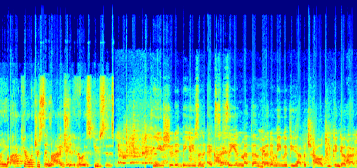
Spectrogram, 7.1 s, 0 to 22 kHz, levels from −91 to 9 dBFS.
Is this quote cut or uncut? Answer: cut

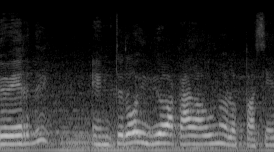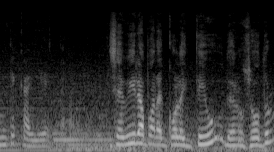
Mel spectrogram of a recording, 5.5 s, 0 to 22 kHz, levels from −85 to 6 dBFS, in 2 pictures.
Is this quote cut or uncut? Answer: cut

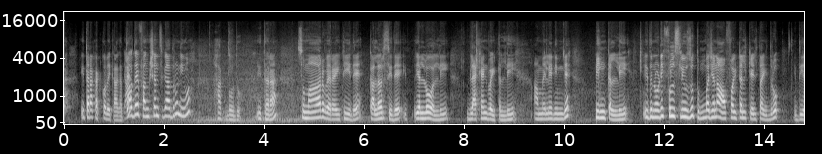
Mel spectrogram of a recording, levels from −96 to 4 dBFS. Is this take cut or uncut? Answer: cut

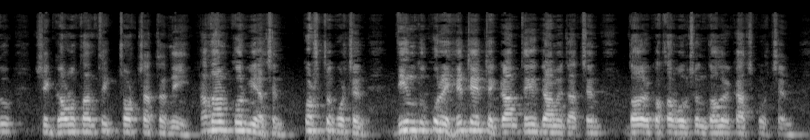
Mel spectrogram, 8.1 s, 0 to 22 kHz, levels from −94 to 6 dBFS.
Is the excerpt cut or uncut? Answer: cut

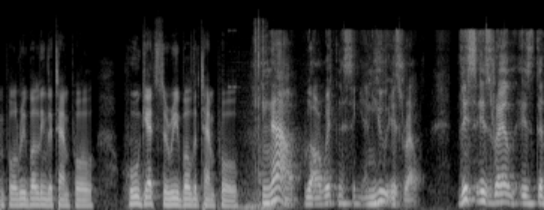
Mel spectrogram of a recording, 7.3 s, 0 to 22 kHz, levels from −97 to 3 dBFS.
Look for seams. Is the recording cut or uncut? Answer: cut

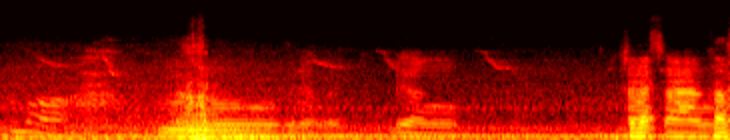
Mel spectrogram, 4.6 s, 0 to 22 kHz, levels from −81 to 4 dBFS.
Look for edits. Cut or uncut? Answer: uncut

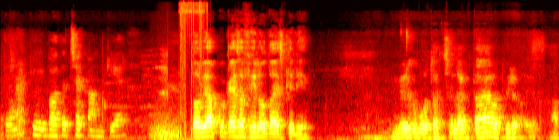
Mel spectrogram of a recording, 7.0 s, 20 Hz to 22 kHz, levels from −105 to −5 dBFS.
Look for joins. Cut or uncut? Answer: cut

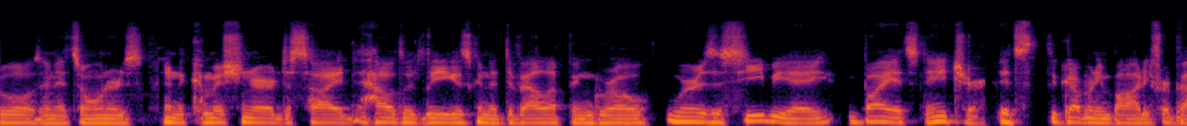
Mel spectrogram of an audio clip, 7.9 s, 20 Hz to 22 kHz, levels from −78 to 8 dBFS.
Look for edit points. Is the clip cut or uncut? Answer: cut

